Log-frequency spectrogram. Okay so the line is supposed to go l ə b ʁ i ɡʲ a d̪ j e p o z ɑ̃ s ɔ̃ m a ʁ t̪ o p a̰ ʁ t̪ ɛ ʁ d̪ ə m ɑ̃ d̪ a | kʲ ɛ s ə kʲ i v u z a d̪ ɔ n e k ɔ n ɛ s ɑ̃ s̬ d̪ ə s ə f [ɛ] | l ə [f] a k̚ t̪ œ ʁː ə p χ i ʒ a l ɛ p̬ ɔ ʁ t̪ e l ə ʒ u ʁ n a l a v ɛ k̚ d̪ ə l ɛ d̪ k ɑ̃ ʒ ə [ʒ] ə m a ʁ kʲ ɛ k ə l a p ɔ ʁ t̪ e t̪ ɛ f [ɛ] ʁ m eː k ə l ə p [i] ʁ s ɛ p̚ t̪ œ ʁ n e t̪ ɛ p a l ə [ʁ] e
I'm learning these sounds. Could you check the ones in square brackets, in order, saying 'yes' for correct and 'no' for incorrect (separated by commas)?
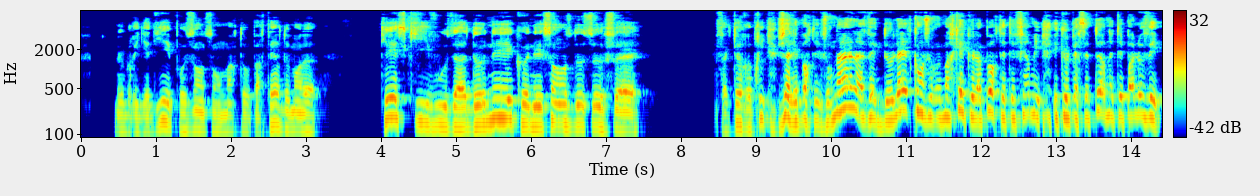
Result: yes, yes, no, yes, no, no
